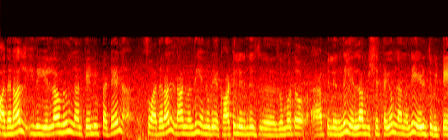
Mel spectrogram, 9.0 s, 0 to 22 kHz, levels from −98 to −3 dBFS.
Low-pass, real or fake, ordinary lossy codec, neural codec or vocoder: 7.2 kHz; fake; MP3, 48 kbps; codec, 16 kHz in and 24 kHz out, 2.2 kbps, FireRedTTS-2 codec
